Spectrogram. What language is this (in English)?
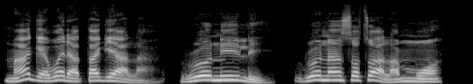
Igbo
